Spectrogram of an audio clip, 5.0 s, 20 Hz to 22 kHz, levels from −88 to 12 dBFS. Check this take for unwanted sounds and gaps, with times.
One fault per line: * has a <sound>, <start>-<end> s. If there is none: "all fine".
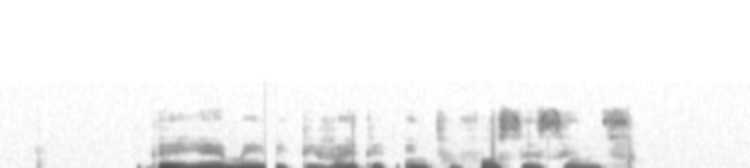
* has a dropout, 1.8-1.8 s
